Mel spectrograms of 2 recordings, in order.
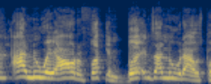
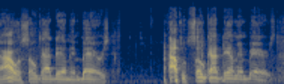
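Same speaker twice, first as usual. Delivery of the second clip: low, very soft admission; small, quiet, deep-pitched voice; embarrassed confession; 12 semitones lower, 11 dB quieter than usual. Retold or imitated. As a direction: confess it under your breath. Embarrassment confessed quietly, then louder.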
